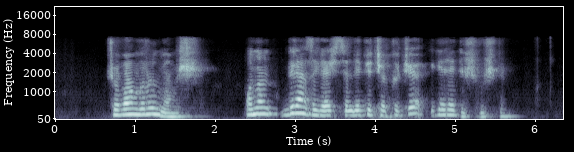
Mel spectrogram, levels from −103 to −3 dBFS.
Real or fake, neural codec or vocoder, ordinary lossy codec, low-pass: fake; codec, 16 kHz, 2 kbps, FreqCodec, smaller model; AAC, 32 kbps; 7.2 kHz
